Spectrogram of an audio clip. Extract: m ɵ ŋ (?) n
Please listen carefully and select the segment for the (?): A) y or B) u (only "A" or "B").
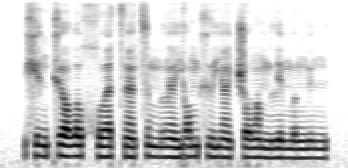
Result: A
